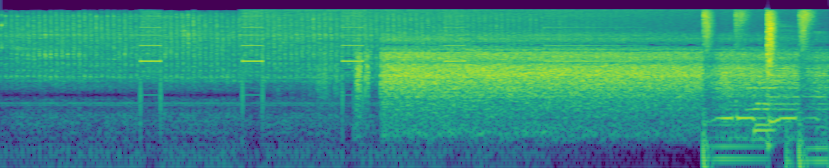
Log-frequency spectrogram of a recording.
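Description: Outro sound effects: a building hiss with three short beeps about a second apart, then a louder steady burst of noise. About seven seconds in, a music track with heavy low notes kicks in.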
